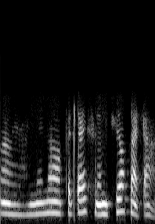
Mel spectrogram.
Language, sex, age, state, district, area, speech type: Malayalam, female, 60+, Kerala, Ernakulam, rural, conversation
